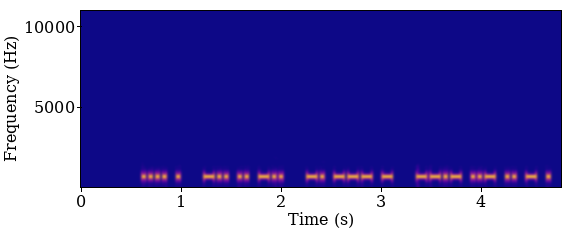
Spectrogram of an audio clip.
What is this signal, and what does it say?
Morse code, heard as a keyed tone, about 35 wpm, 700 Hz. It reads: HE DID NOT QUITE
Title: Sentences from Top 1000 Words - Review Part 1 - 35wpm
